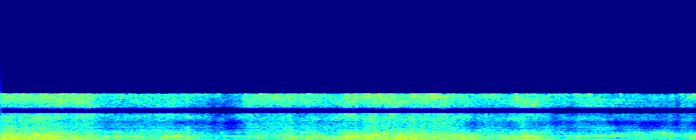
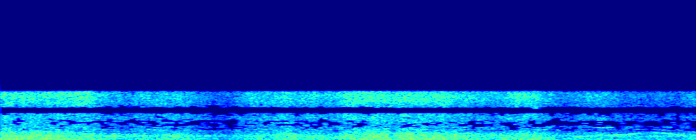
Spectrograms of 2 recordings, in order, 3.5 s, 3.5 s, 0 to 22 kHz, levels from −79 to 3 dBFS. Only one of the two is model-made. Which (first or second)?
first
